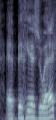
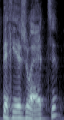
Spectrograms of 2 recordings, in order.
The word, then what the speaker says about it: Perrier-Jouët: Perrier Jouet. Sempre Jouet. no francês, quando tem a trema, a gente pronuncia a última letra.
